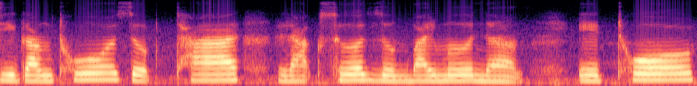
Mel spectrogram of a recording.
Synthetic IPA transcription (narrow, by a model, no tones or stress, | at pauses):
siɡaŋtʰozəp̚tʰa | ɾak̚səzəŋbajmənaŋ | etʰo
